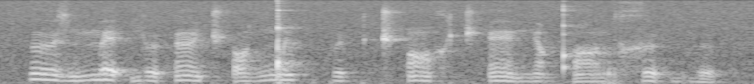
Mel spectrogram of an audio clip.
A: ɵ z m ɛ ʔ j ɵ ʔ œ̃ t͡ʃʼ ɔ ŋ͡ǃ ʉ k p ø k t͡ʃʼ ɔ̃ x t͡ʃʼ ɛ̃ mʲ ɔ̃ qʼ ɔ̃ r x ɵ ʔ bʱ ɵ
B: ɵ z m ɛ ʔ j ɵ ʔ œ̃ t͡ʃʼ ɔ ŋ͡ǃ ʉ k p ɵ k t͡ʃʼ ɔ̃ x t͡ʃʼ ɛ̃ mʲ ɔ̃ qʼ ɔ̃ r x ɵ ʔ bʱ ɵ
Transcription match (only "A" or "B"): A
